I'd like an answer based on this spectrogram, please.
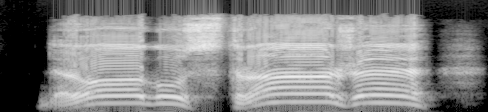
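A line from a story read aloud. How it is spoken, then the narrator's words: Shouted from a crowd. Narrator (Russian): закричали в толпе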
